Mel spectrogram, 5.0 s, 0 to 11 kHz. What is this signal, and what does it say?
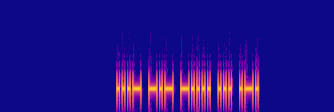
Morse code, heard as a keyed tone, about 30 wpm, 700 Hz. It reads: VK6SR
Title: DXCC-100 Call Signs - 5 Characters - 30wpm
